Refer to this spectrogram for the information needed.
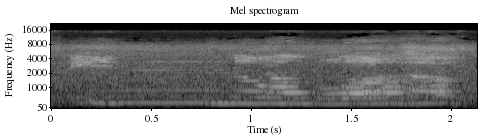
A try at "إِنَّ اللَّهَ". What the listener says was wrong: نون کو پر نہیں کرنا، لام کو پر کرنا ہے. ان اللہ، نوزا نہیں پڑھیں، نون باریک پڑھیں.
